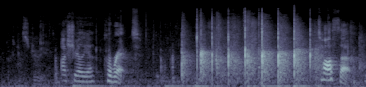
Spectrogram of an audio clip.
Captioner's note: audience claps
